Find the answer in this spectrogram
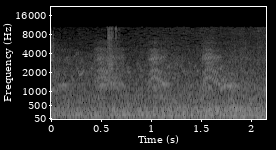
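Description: A crow cawing faintly in the background over a steady outdoor background hum.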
